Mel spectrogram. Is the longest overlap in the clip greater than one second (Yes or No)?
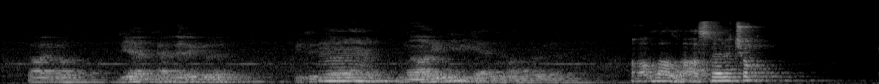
No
